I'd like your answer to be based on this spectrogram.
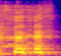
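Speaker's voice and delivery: quick embarrassed laugh; brief burst of laughter; short laugh. Real, not acted. Laughs at own chewing.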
